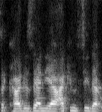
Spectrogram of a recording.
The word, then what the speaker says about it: chitosan: So what I came up with was chitosan.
